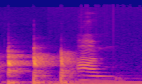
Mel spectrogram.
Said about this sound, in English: And I knock on the door gently at first.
